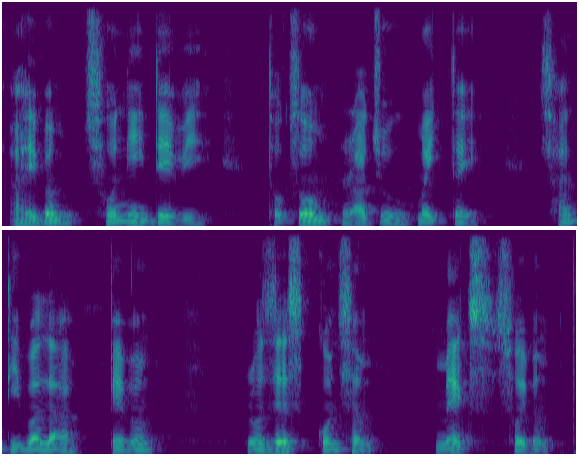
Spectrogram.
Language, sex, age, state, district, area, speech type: Manipuri, male, 18-30, Manipur, Bishnupur, rural, spontaneous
